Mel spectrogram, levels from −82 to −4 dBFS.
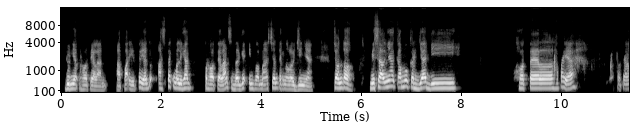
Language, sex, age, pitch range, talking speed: Indonesian, male, 30-49, 160-215 Hz, 105 wpm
